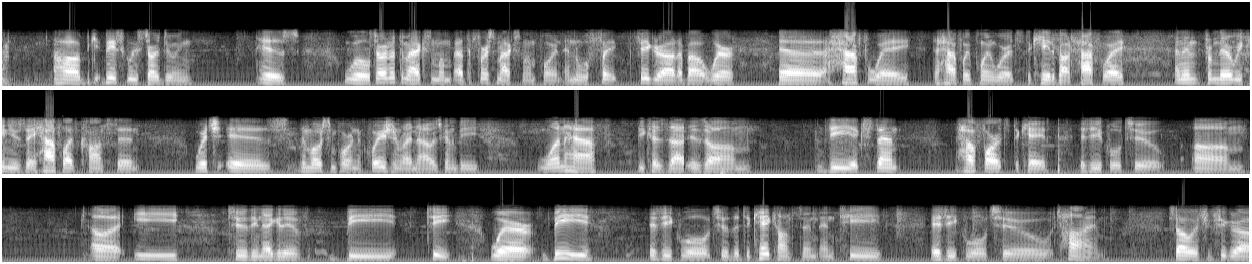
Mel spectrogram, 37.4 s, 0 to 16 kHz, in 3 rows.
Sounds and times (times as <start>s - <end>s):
Speech: 0.0s - 25.0s, 25.6s - 37.4s.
